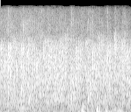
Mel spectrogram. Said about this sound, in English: So these three people, Walter Cohn, Pierre Meister, and Tony Starris, deserve a big hand for having introduced attoseconds in this institute. So please congratulate everybody.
